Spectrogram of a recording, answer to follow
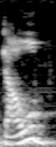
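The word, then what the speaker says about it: doubt: করা destroy destroyed destroyed ডাউট মানে সন্দেহ করা আর ইউ ডাউটিং মি এটা অনেকে ভুল করে ডাউট বলে ফেলে remember B is silent letter in this word B কে আমরা উচ্চারণ করবো না এটাকে সাইলেন্ট হিসেবে কি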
